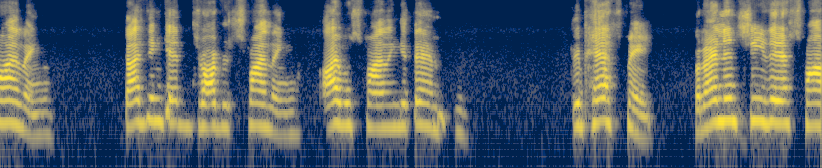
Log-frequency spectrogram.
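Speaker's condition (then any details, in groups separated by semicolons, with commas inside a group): Cerebral palsy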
